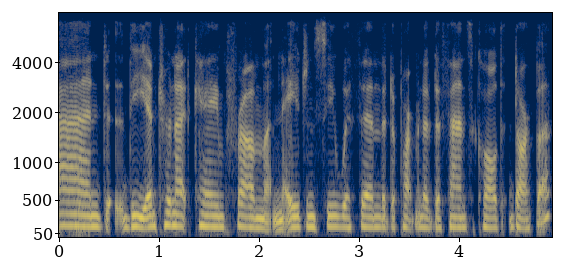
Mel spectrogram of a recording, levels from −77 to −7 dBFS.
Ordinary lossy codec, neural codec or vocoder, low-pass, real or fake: Opus, 16 kbps; none; 7.2 kHz; real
